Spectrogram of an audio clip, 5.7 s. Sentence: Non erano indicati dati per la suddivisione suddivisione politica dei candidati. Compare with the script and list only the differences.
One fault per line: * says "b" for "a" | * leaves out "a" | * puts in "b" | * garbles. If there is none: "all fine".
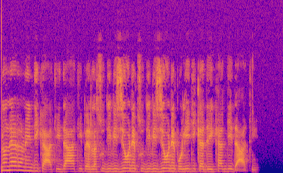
all fine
